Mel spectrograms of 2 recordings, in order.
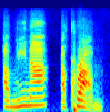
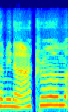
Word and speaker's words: Amina Akram: ready to talk to her her name is Amina Akram Amina Akram did I pronounce it yes you did yes you did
